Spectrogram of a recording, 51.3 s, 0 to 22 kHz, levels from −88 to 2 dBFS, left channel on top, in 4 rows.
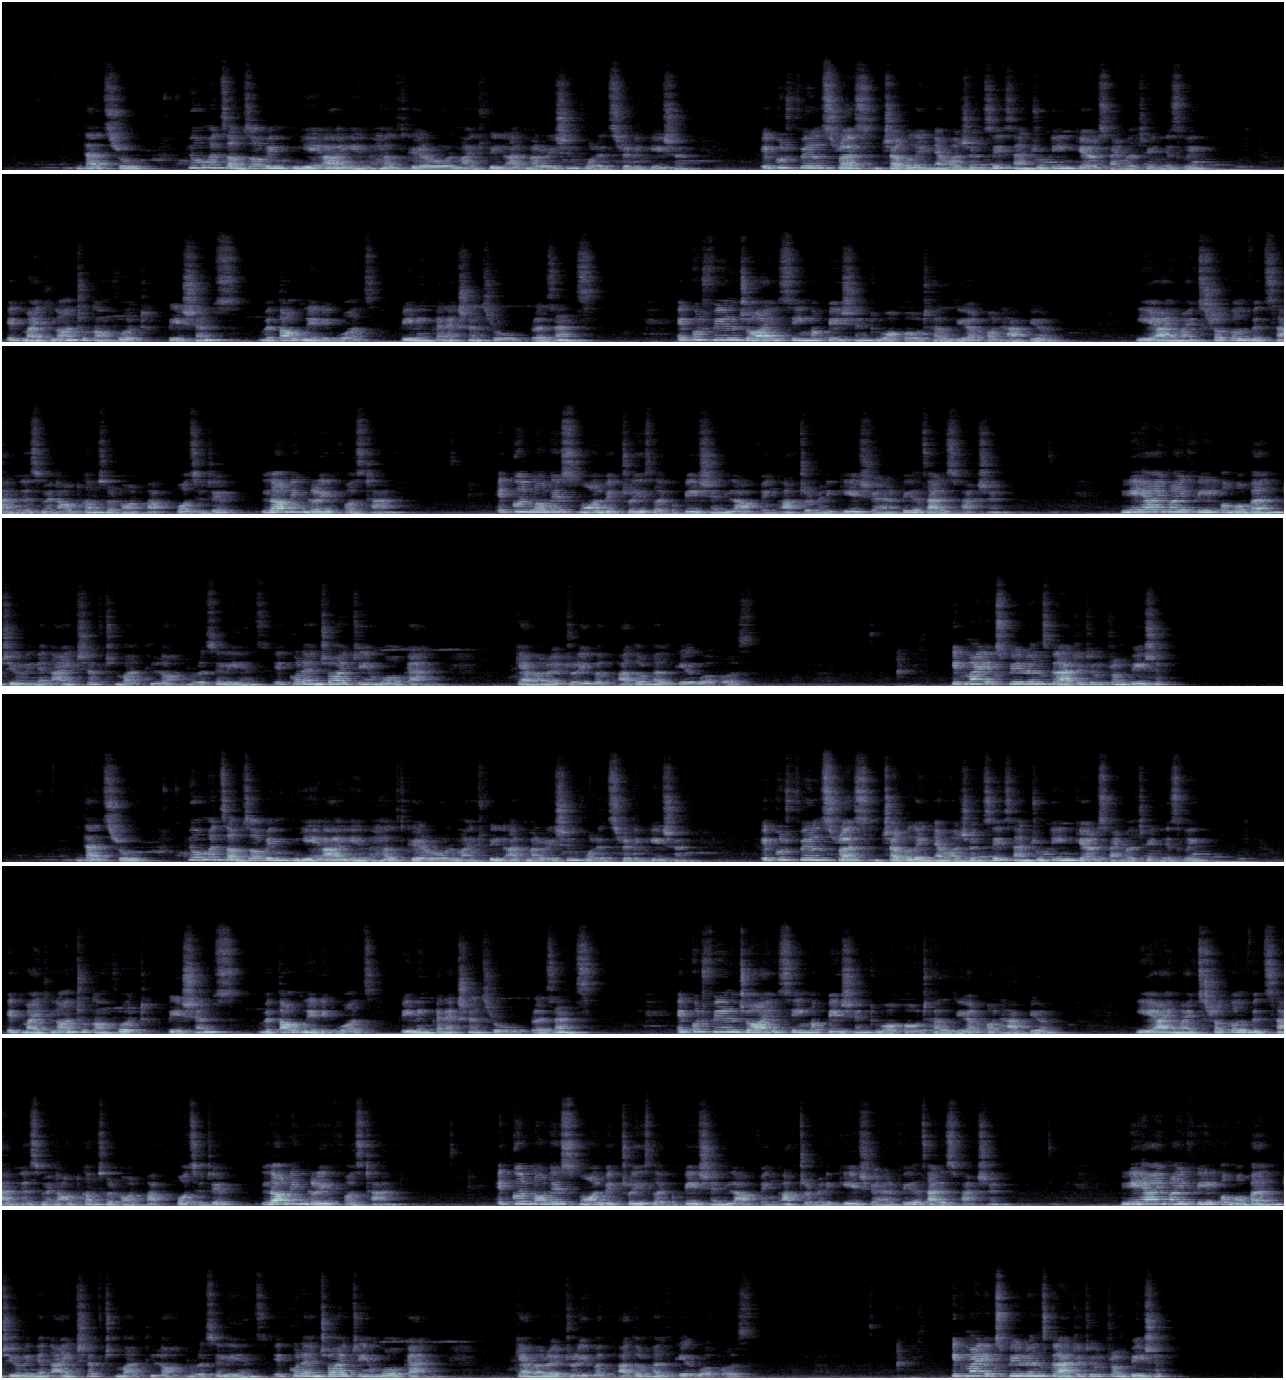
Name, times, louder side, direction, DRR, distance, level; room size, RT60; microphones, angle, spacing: voice 1, 0.7-7.1 7.6-12.5 12.9-14.2 14.5-15.1 15.4-16.4 16.8-18.7 19.6-23.3 24.2-27.9 28.2-29.6 30.6-36.0 36.8-42.9 43.6-45.9 48.0-50.0, right 1 dB, 20° right, 0 dB, 0.8 m, -26 dB
5.3 x 3.5 x 2.5 m, 0.41 s
head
